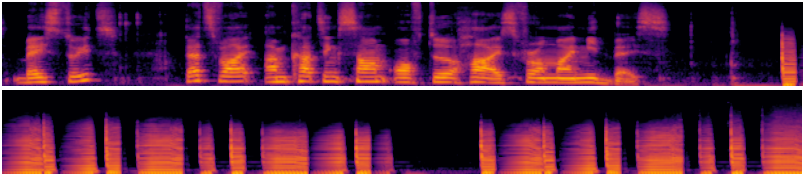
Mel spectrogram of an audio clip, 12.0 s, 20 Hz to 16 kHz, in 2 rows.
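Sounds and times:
synth bass playing short notes: 5.8s - 9.0s, 9.6s - 12.0s.

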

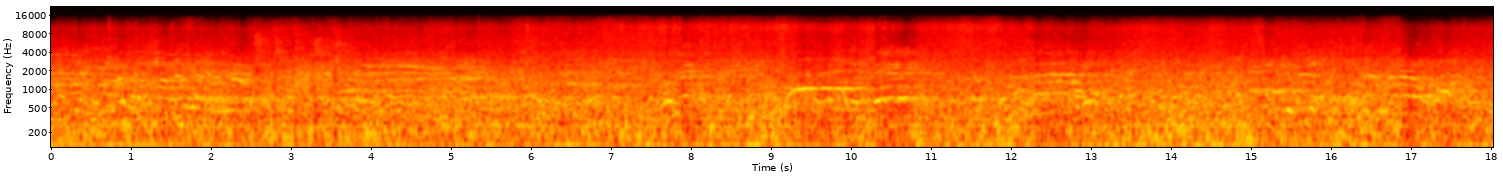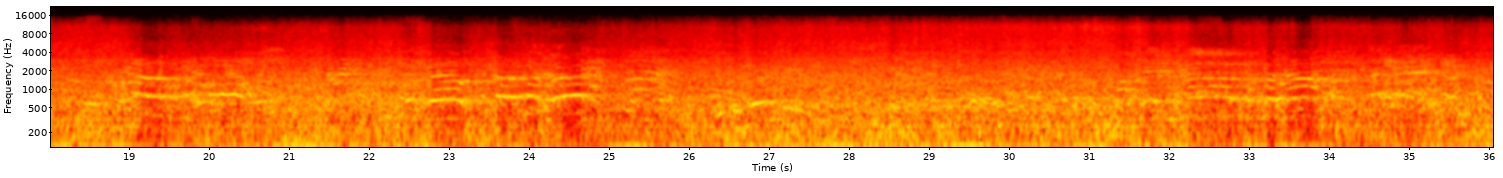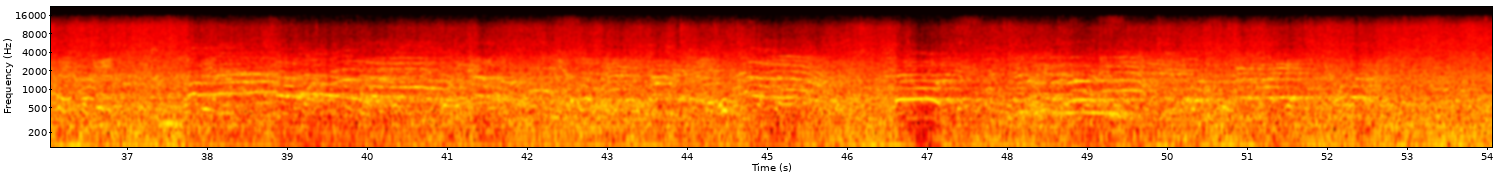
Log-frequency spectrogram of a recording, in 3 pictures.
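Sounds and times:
spectators shouting and cheering: 0.0s - 27.0s, 29.5s - 53.5s
splashing water from swimmers: 0.0s - 54.0s.

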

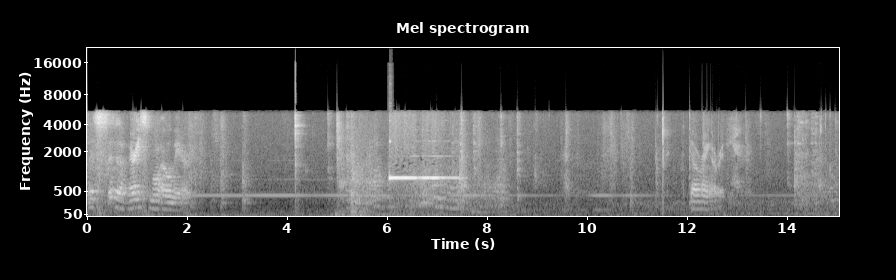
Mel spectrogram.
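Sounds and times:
faint steady elevator hum: 0.0s - 15.0s
elevator arrival chime: 6.0s - 8.1s.

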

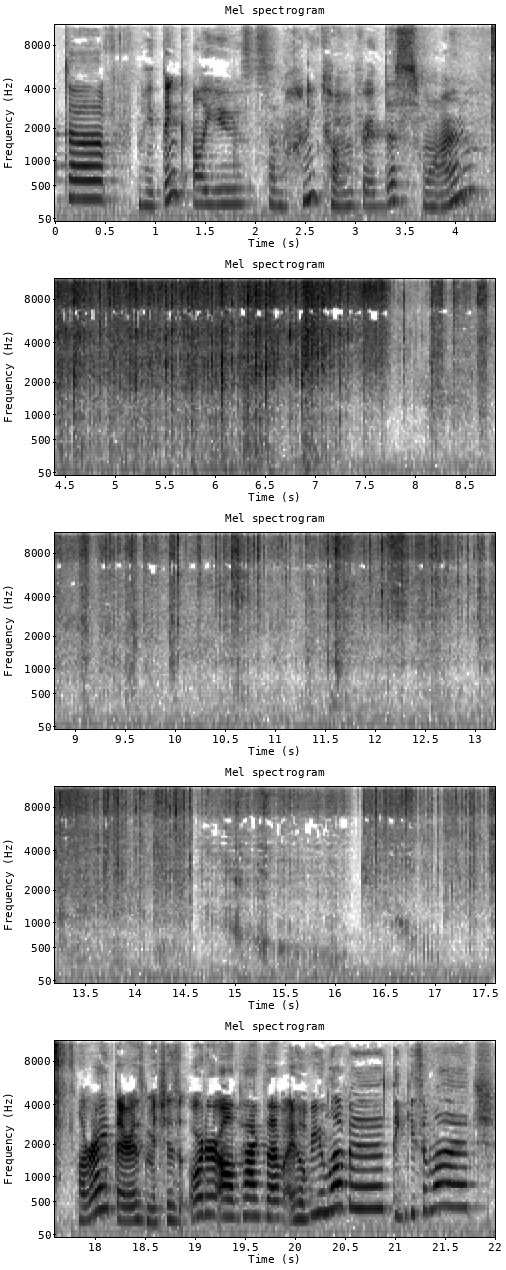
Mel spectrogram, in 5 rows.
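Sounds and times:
paper crinkling and rustling: 4.4s - 14.6s, 16.3s - 17.8s.

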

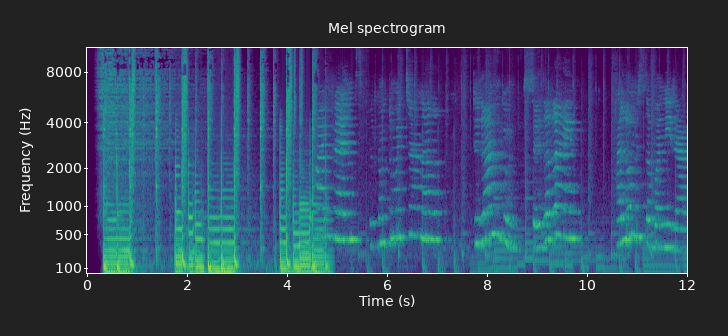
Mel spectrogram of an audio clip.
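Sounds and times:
upbeat jingle with drum beat: 0.2s - 4.9s
young boy talking: 4.5s - 10.0s, 10.6s - 12.0s.

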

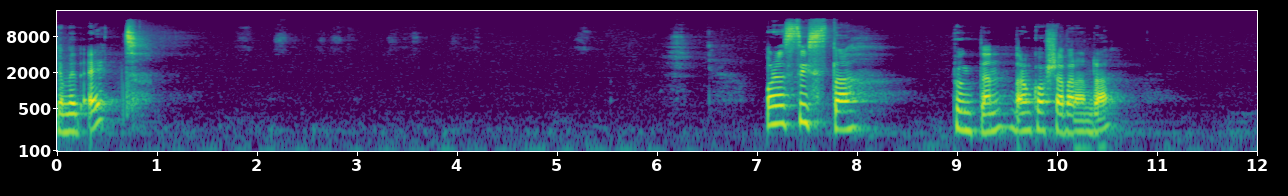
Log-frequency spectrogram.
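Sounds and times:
marker strokes on whiteboard: 1.6s - 6.4s.

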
